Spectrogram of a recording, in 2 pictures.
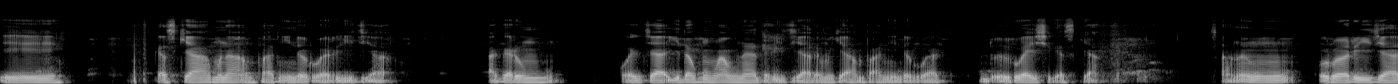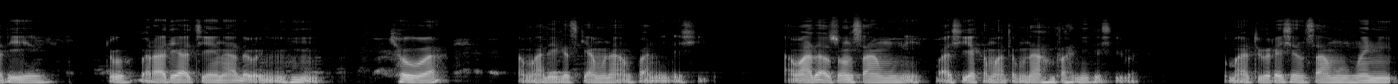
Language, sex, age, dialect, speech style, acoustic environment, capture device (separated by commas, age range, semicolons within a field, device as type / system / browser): Hausa, male, 18-24, Nigeria - Kano, excited; anxious, nature; silence, mobile / Linux / Chrome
